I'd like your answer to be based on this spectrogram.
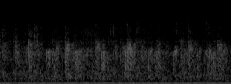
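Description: Audience at a tenth-anniversary function clapping for the organising technical committee, a steady moderate round of applause from a seated crowd with no speech over it.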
